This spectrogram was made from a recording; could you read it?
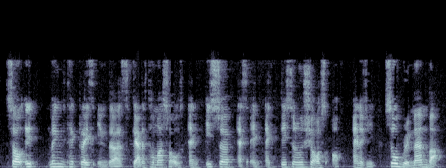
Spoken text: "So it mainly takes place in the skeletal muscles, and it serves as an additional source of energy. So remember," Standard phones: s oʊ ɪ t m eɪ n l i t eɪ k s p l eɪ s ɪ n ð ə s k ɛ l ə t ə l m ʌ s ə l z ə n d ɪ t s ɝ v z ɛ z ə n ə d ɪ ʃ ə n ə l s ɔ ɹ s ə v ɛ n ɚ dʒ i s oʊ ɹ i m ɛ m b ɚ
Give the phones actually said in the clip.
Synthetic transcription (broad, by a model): s oʊ ɪ t m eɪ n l i t eɪ k p l eɪ s ɪ n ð ə s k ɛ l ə t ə m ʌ s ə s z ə n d ɪ t s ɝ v ɛ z ə n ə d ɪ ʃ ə n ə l ʃ ɔ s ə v ɛ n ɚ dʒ i s oʊ ɹ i m ɛ m b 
